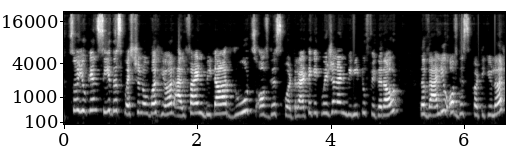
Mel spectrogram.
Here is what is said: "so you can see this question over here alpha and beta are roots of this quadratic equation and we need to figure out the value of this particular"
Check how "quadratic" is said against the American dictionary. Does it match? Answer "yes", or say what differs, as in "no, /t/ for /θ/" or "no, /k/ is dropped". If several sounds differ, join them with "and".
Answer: yes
